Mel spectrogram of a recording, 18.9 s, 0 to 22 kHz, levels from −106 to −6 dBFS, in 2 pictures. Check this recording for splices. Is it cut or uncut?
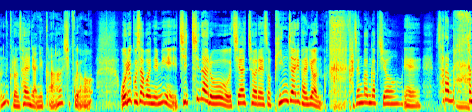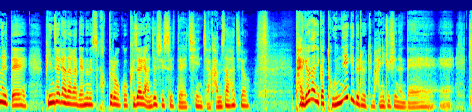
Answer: cut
